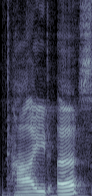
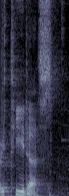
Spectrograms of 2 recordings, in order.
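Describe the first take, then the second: First: The first syllable sounds like the word 'tide'. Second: The first syllable does not sound like 'tide'. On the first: The name is built on the word for the tide. "his name is Tide. Tide-us" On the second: This is the officially given pronunciation. "And no, it's Tidus"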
